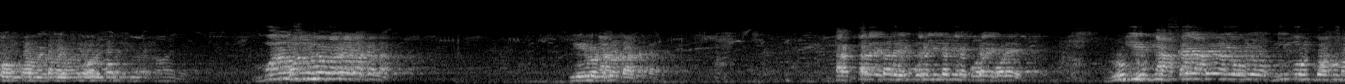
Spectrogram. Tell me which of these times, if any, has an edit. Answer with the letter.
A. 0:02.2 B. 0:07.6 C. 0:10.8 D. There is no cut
B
